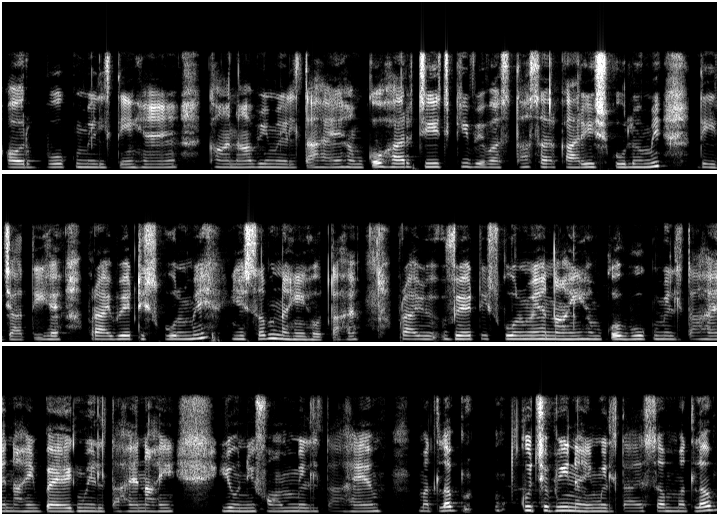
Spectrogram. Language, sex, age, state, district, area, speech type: Hindi, female, 18-30, Uttar Pradesh, Jaunpur, urban, spontaneous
